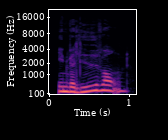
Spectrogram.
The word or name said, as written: INVALIDEVOGNE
